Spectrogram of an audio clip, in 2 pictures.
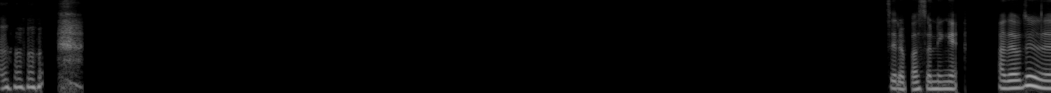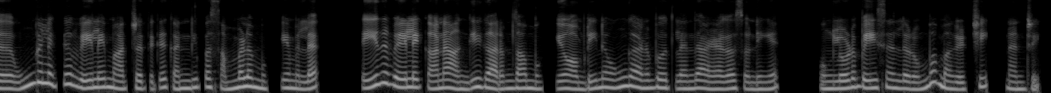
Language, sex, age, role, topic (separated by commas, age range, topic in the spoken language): Tamil, female, 35-39, host, வேலை மாற்றும்போது சம்பளமே முக்கியமான காரணமா?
